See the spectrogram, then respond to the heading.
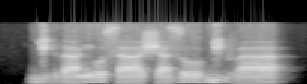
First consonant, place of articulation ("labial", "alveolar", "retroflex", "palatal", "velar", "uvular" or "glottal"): velar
